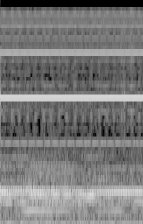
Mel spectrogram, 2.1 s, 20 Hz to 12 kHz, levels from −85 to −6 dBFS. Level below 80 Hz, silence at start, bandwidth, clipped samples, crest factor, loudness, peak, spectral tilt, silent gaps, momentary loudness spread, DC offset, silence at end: -42 dBFS; 0 s; 10.5 kHz; under 0.1%; 10 dB; -14 LUFS; -8 dBFS; -1 dB/octave; none; 0 LU; 3%; 0 s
